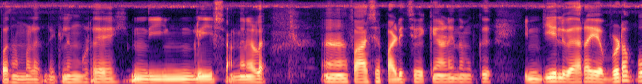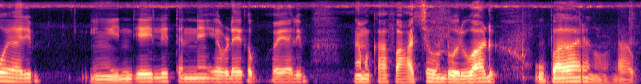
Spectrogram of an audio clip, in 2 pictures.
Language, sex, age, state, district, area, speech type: Malayalam, male, 18-30, Kerala, Thiruvananthapuram, rural, spontaneous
